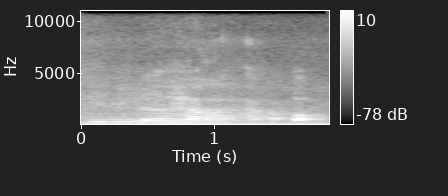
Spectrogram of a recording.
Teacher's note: Qnya ingat ada tasdid tahan dulu baru dibunyikan, diqalqalahkan.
